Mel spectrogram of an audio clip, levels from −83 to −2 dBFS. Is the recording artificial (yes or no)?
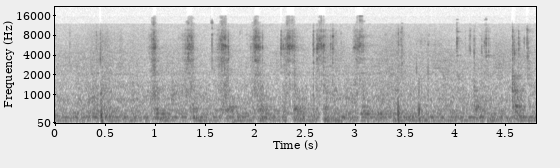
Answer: no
